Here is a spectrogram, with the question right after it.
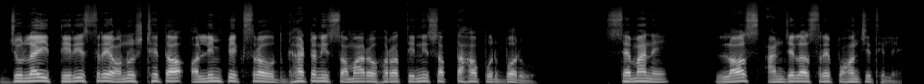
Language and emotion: Odia, neutral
